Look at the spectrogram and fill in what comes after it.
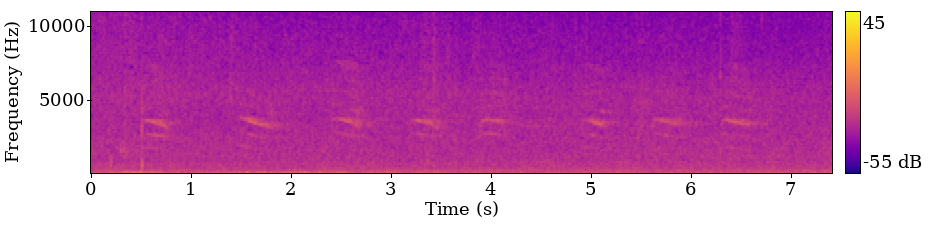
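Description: A small bird repeats a short, falling high call about once or twice a second over a steady, low outdoor background rumble.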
